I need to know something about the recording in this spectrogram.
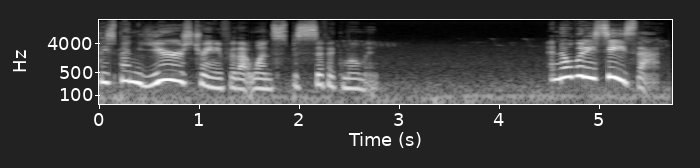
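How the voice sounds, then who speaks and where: A woman playing a loyal childhood imaginary friend in an audio roleplay, speaking in an earnest, reassuring, gently encouraging way. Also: fairly high pitch, big pitch swings, measured pace. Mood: earnest encouragement. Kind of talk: one-sided audio roleplay, intimate scripted conversation.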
